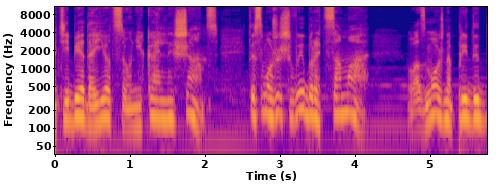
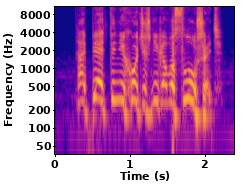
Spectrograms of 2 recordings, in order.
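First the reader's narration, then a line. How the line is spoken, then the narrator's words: Shouted. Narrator (Russian): закричал один из патрульных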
